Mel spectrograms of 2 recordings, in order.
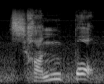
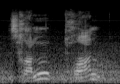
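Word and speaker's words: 陳摶: But a lot of people, they make the name wrong. They call it Chen Bo. Bo is like fighting, Bo Ji. That is not right, but it's similar writing, but they interpret are wrong. Should be Chen Tuan or Cantonese Chen Tuan.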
